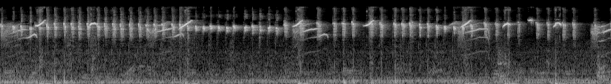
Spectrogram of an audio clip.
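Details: Kemade combined with sogon birds, played to lure small birds into traps: a dense, buzzy wall of high chirps with rapid clicks and occasional rising whistle flicks.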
